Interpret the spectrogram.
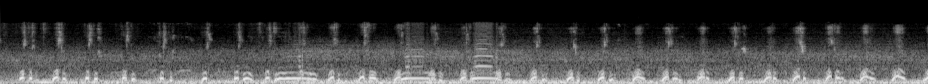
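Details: Owl recorded at night on 17 February 2015 as the male makes the first food delivery; fast, low pulsing notes continue throughout, with a few louder arched calls midway, over background hum.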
